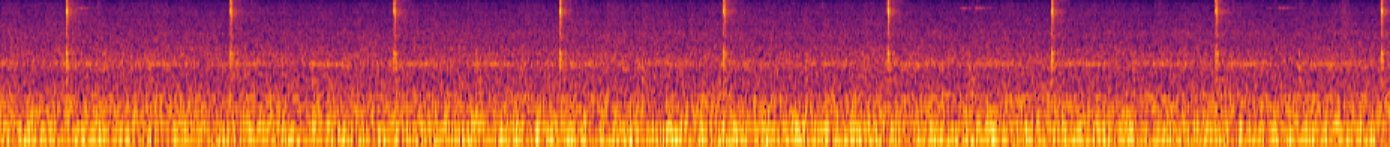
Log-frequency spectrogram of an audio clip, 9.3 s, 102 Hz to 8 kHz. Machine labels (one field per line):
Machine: valve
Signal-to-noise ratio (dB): -6 dB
